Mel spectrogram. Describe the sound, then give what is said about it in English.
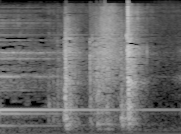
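A doorbell rings inside a home, two bright chimes about half a second apart, each ringing briefly before fading. “I was at home when my doorbell rang.”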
